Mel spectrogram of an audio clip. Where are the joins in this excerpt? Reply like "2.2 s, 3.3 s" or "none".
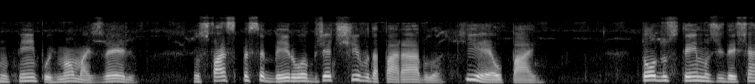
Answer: none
